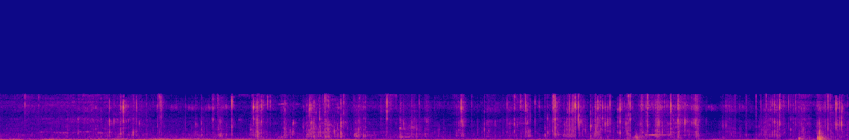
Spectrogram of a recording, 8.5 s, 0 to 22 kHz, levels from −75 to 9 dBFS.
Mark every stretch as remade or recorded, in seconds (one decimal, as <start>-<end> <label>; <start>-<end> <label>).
0.0-2.7 remade; 2.7-3.4 recorded; 3.4-8.5 remade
